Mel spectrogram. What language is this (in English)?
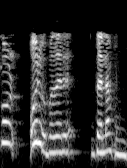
Malayalam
